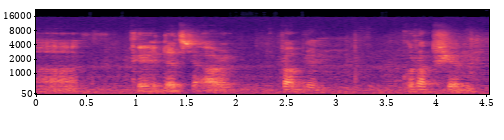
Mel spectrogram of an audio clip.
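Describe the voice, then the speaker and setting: A man's voice: mid-range voice, very animated, slow, vocal fry. A man from the Philippines with a Filipino accent gives conversational interview answers in simple, hesitant phrasing. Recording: roomy, distant mic, faint noise.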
